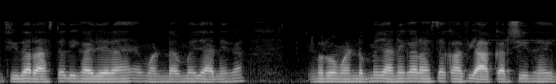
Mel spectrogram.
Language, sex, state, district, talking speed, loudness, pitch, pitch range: Hindi, male, Bihar, Jahanabad, 215 wpm, -23 LUFS, 135 Hz, 130-140 Hz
